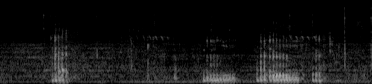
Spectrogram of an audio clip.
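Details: Sattelschwein or Bentheimer Landschwein farm pigs giving three longer, rougher grunts, the last two drawn out and throaty, with a low hum underneath.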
